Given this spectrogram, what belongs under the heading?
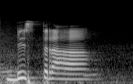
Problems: none marked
